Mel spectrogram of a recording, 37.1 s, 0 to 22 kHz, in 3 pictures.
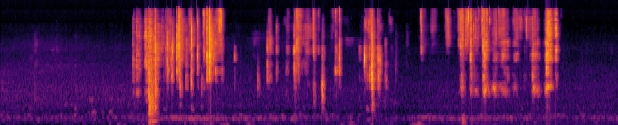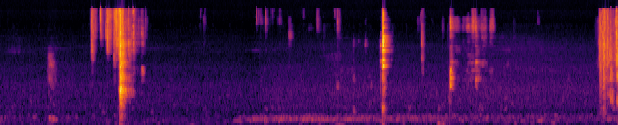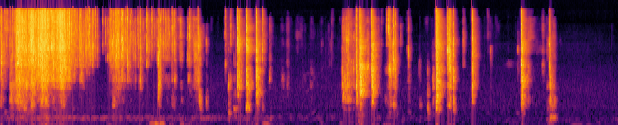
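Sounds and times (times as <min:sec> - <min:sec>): plastic packaging crinkling: 0:02.6 - 0:04.5, 0:05.3 - 0:07.8, 0:08.9 - 0:11.2, 0:14.2 - 0:15.2, 0:24.4 - 0:30.2, 0:31.6 - 0:35.8.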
